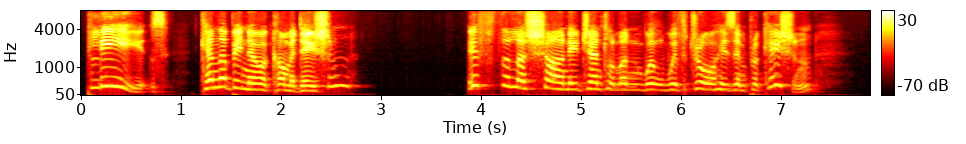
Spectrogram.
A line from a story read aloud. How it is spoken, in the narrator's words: added the younger duelist, his voice was high and nervous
